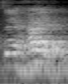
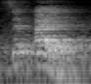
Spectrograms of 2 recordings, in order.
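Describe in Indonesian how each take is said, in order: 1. Bunyi h terdengar di tengah. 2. Tidak ada bunyi h yang terdengar di tengah.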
